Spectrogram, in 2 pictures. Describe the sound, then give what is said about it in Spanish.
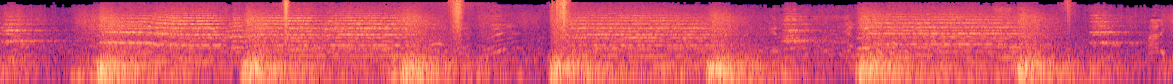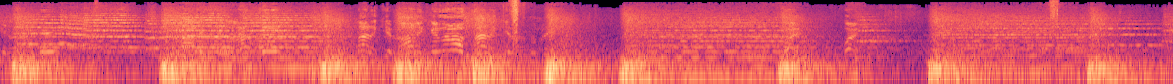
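The brass band of the Nazareno de Huelva plays processional music, loud sustained brass chords punctuated by heavy drum thuds in a steady, repeating march rhythm that runs without a break. “Vamos a escuchar esos sones de la banda del Nazareno de Huelva al Nazareno de la Humildad del Cerro.”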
